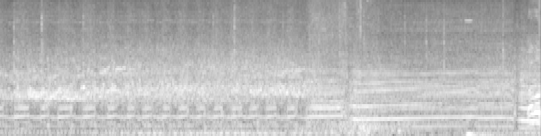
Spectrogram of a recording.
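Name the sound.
car skidding with handbrake in video game Need for Speed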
